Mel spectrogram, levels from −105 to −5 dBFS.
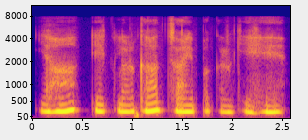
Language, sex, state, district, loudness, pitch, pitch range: Hindi, female, Arunachal Pradesh, Lower Dibang Valley, -13 LUFS, 205 Hz, 195-220 Hz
